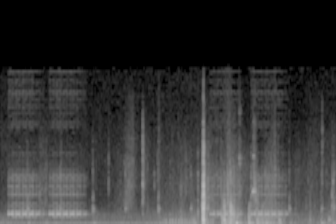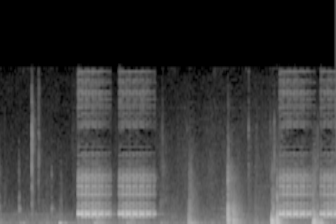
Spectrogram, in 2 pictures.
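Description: Telephone ringing in the British double-ring pattern, two short rings then a pause of about two seconds, repeated four times; the first two pairs are fainter and the later ones loud. A few soft knocks come between the rings.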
